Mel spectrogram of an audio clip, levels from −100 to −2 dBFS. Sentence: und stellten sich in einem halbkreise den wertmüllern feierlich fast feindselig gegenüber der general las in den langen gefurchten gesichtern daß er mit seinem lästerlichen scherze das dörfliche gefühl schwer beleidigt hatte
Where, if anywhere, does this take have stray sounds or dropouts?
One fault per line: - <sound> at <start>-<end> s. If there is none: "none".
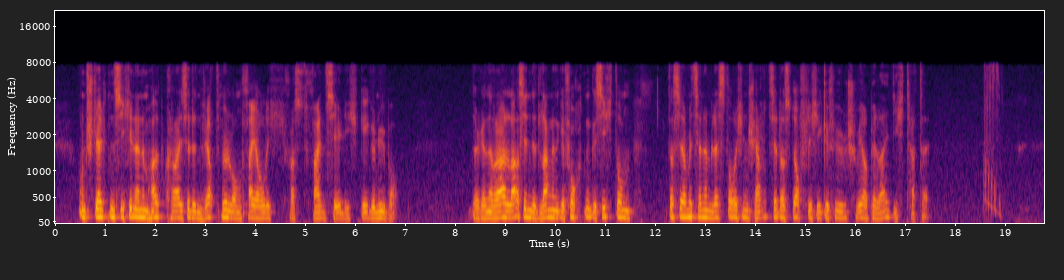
- chirp at 18.6-19.0 s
